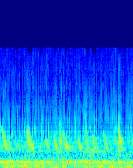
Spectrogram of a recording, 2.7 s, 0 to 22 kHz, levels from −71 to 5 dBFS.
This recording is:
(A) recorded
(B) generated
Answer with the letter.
B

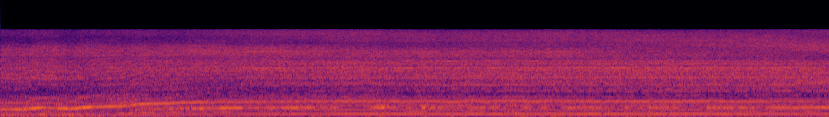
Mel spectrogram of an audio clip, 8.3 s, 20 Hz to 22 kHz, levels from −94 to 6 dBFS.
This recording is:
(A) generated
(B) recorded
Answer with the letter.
A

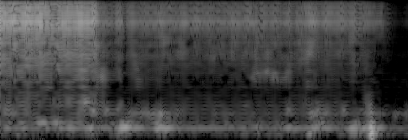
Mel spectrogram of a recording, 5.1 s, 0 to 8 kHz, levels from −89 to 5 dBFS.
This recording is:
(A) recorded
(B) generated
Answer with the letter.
B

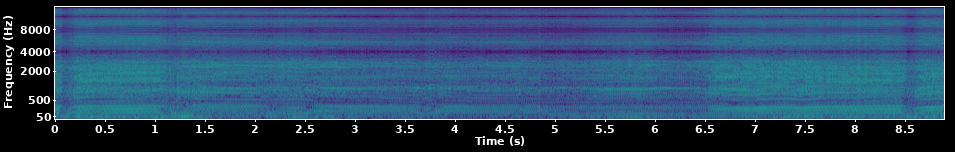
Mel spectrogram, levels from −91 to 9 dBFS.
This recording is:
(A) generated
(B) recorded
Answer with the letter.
B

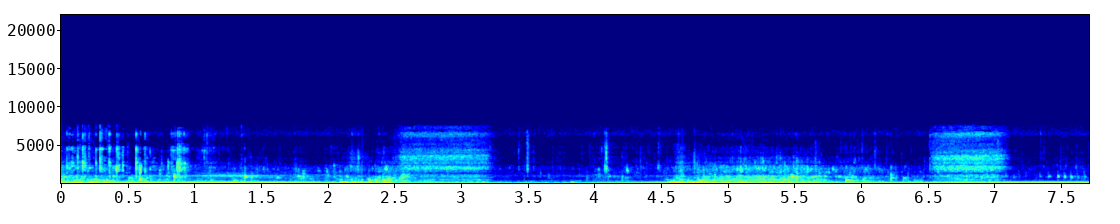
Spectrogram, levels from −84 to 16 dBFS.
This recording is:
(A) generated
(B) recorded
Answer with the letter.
B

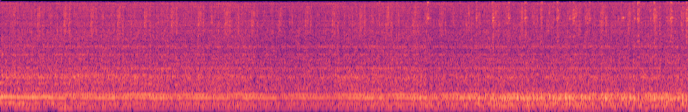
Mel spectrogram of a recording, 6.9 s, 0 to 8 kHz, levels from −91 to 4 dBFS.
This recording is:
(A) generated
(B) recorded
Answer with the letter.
A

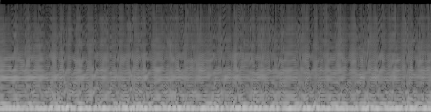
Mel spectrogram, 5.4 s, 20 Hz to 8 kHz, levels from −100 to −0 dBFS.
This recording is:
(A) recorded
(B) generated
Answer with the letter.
B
